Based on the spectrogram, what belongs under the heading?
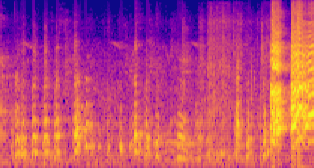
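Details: Kokok balenggek chicken set out in the sun, giving a string of low rhythmic clucks before a loud, bright crow bursts out in two short segments at the close.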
